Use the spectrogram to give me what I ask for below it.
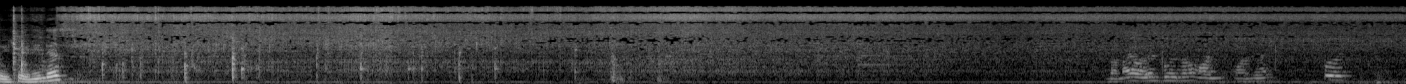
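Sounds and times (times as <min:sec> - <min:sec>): onion sizzling in hot oil: 0:00.0 - 0:14.0.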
